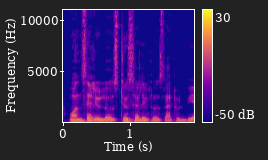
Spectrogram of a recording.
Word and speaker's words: cellulose: and two all right stress falls on the first one so it is cellulose not cellulose see the difference it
